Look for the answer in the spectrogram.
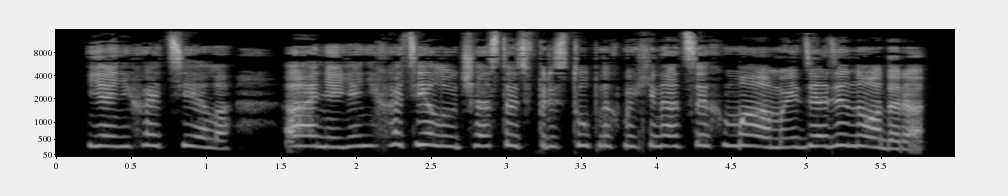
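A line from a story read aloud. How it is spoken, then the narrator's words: Sobbing. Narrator (Russian): Эльза всхлипнула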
